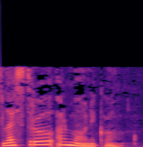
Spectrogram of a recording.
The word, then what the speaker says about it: L'estro armonico: That's L'estro armonico. Is that how you pronounce that? – Let me see. – Yes, L'estro armonico.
